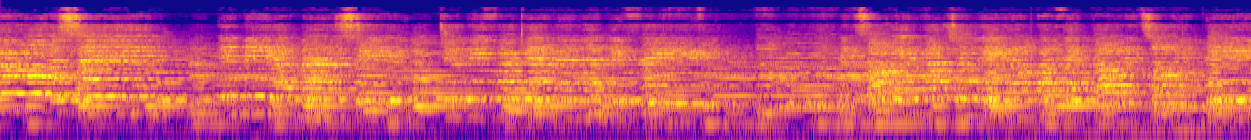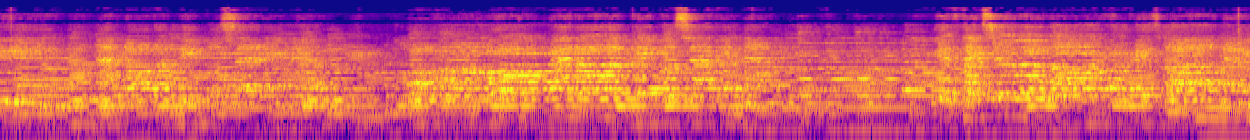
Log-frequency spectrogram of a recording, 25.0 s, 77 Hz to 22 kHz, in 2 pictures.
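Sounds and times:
choir singing: 0.0s - 25.0s.

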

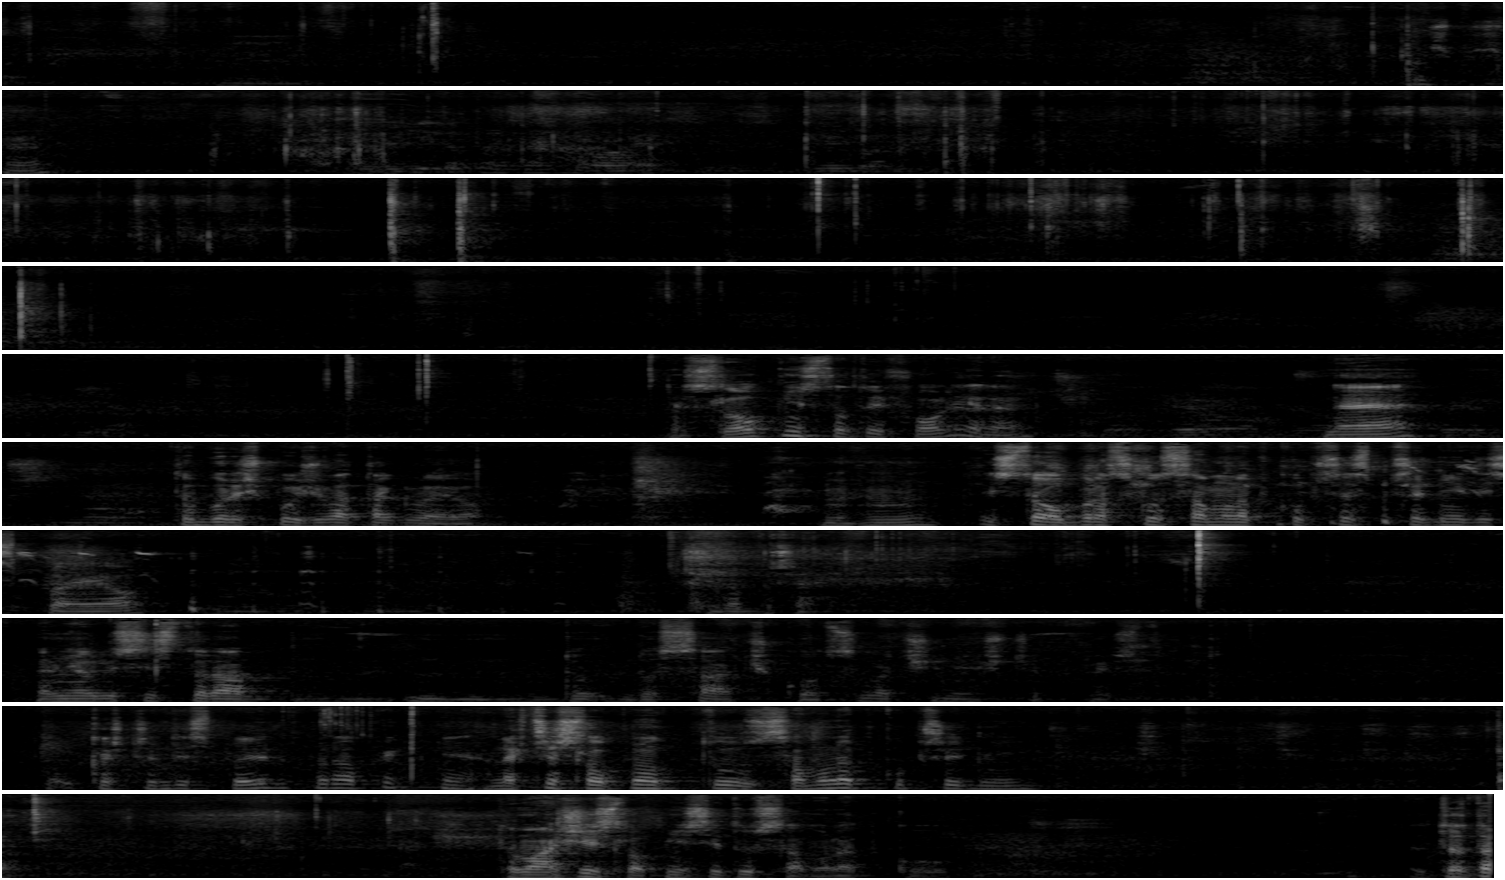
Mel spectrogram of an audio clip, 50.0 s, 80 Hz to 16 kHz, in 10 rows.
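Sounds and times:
faint background noise: 0.0s - 50.0s.

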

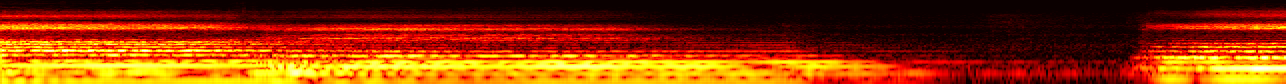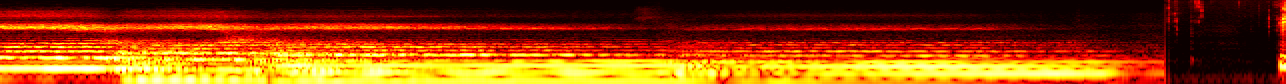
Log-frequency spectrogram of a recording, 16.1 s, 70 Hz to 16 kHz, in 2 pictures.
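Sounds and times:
voices chanting long notes: 0.0s - 6.1s, 7.0s - 15.3s.

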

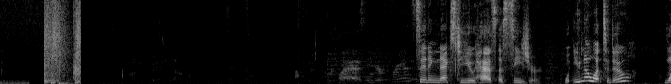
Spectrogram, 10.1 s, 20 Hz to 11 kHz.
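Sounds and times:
faint low hum: 1.3s - 6.2s.

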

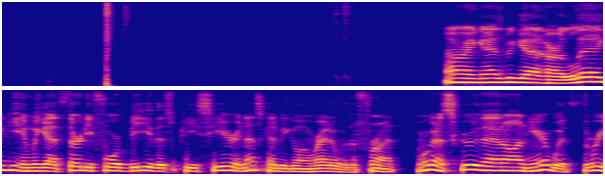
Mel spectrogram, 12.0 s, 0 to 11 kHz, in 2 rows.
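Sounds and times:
sharp click: 0.4s - 1.4s.

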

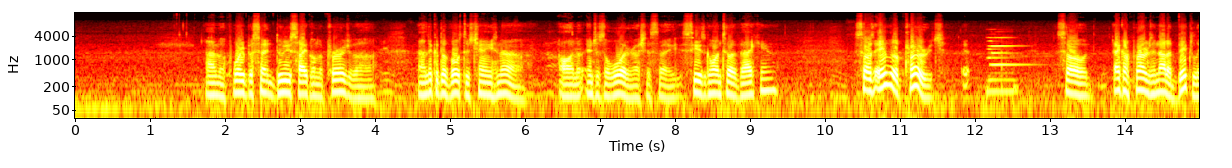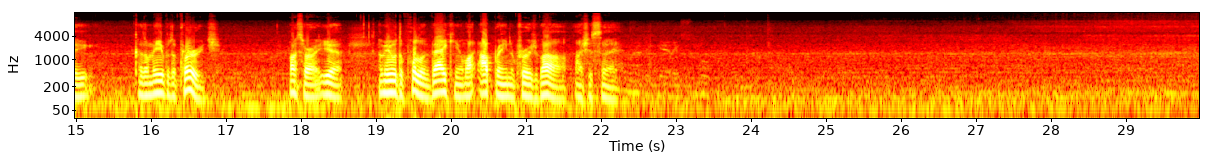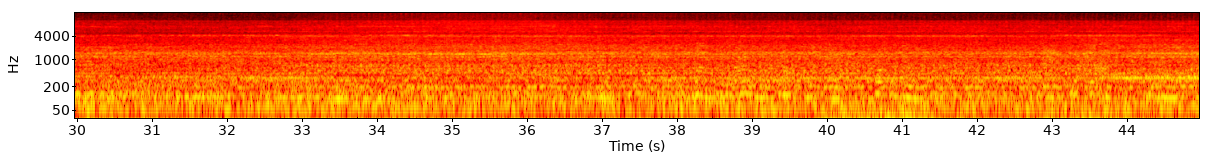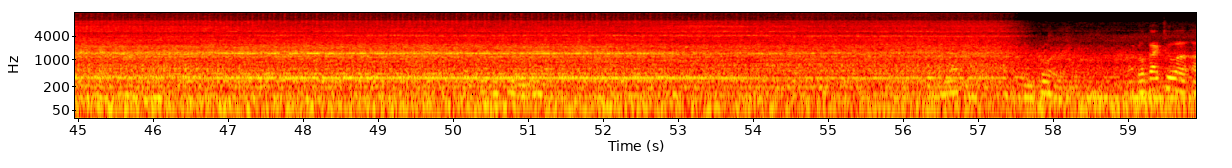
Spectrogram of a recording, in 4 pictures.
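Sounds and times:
steady whine: 22.2s - 57.8s.

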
